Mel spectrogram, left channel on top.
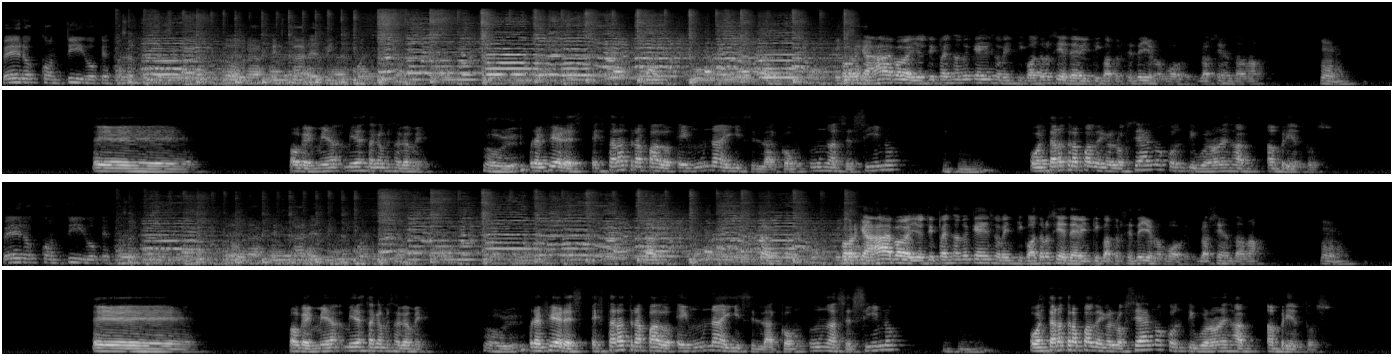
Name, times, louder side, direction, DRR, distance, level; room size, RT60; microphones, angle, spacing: voice 1, 0.0-4.2 7.8-7.9 8.3-8.7 13.2-13.5 18.7-19.2 23.3-23.8, left 3 dB, 50° left, 0.4 m, -33 dB
sound 1, 1.1-8.6, left 4 dB, 80° left, 0.9 m, -26 dB
voice 2, 7.6-8.0 8.4-12.6 14.8-15.8 16.8-18.1 19.2-22.8 24.2-26.9, right 3 dB, 50° right, 0.4 m, -25 dB
2.5 x 2.2 x 2.5 m
head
